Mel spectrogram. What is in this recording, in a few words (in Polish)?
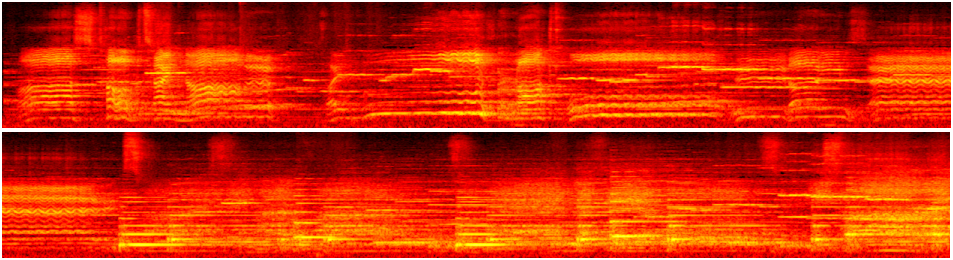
soprany; cardillac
